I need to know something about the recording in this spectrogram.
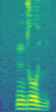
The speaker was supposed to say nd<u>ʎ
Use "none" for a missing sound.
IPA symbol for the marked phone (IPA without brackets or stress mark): o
